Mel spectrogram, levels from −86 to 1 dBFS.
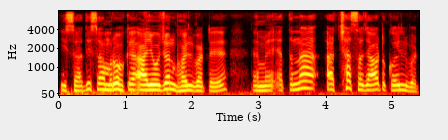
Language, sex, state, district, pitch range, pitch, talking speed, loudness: Bhojpuri, male, Bihar, Muzaffarpur, 170-205 Hz, 185 Hz, 155 wpm, -17 LUFS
